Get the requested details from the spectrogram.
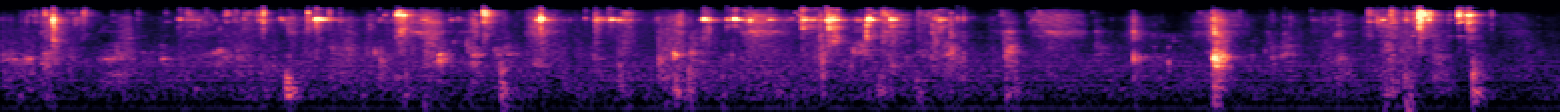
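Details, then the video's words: Two pet dogs, Max the miniature pinscher and Guinness, playing together: irregular short breathy huffs, snorts and scuffling bursts throughout, some soft whimpering tones, no clear barks, quiet indoor background. "Max & Guinness At Play"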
